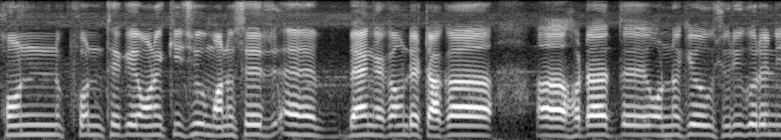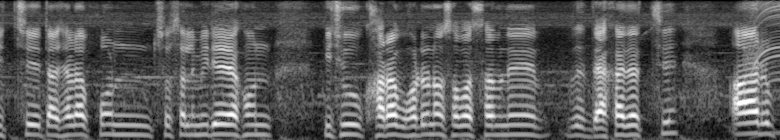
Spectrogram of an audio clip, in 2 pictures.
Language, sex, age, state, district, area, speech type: Bengali, male, 30-45, West Bengal, Paschim Medinipur, rural, spontaneous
